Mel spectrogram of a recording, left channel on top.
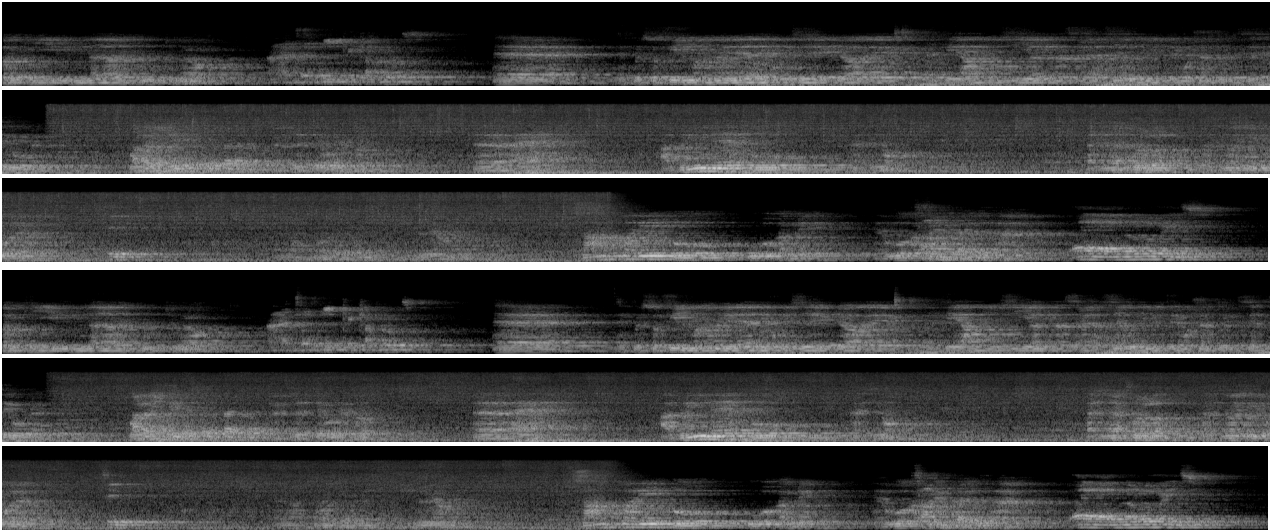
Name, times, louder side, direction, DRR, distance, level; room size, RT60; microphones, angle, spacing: voice 1, 0.0-2.1 4.9-5.7 6.1-13.7 14.0-14.5 15.3-16.6 17.3-18.4 19.3-20.6 21.2-21.8 23.5-24.4 24.6-25.8 27.2-27.3 28.0-29.1 29.3-30.0 31.0-32.5 32.8-33.6 34.0-35.6, equal, 20° right, -6 dB, 3.7 m, -28 dB
voice 2, 2.6-4.1 14.0-15.3 23.8-24.2 26.3-26.6 28.6-28.9 34.5-35.2 36.0-37.4, right 1 dB, 45° right, -1 dB, 8.0 m, -28 dB
sound 1, 7.1-8.0 8.8-9.4 10.6-11.5 12.3-12.9 13.8-14.6 15.5-16.4 17.5-18.4 19.6-20.5, left 1 dB, 45° left, 6.8 m, -36 dB
sound 2, 13.1-31.5, left 1 dB, 25° left, 5.7 m, -37 dB
27.5 x 25.5 x 8.1 m, 2.7 s
head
